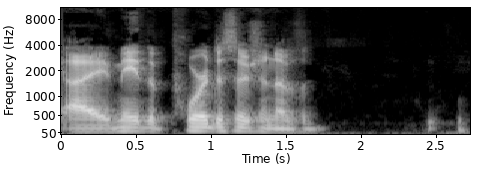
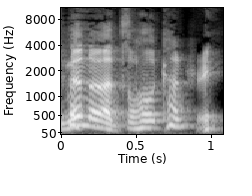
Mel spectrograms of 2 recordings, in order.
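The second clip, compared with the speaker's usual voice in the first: laughing it off, high; giggling through the line; 10 semitones higher than usual. Retold or imitated. Friend's laughing reply quoted.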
